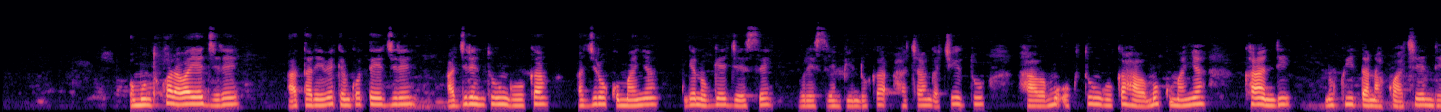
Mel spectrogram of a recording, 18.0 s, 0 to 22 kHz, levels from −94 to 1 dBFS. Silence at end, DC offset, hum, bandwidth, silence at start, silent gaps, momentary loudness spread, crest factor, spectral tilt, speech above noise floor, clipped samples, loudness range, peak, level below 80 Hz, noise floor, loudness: 0 s; under 0.1%; none; 7.8 kHz; 1.65 s; none; 11 LU; 20 dB; -7.5 dB/octave; 45 dB; under 0.1%; 6 LU; -2 dBFS; -68 dBFS; -66 dBFS; -22 LUFS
